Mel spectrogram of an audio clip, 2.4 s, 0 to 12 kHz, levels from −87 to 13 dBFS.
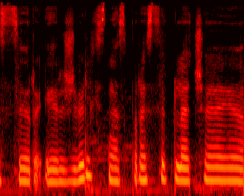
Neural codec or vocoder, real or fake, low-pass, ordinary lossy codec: none; real; 10.8 kHz; Opus, 24 kbps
